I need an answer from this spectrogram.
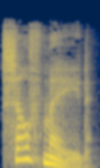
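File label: "self made", British English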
